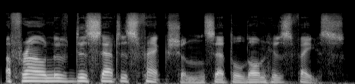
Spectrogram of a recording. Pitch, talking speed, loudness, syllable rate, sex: 115 Hz, 135 wpm, -18 LUFS, 3.8 syllables/s, male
